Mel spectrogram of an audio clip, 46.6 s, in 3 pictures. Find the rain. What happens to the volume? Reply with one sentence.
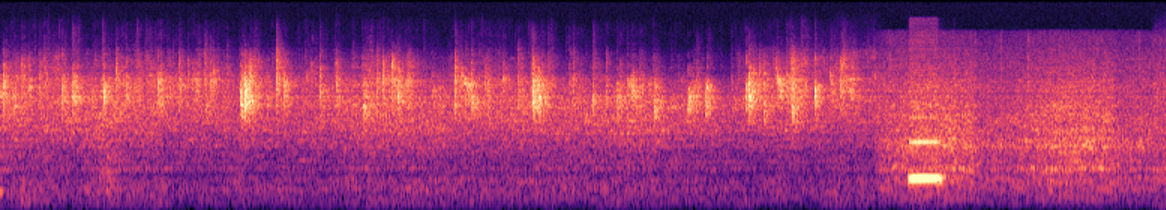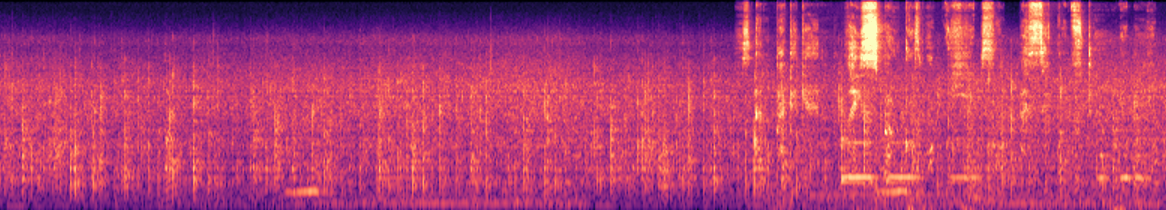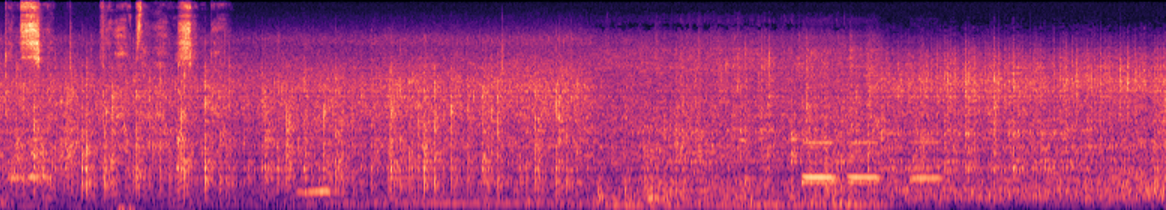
The loudness of the rain stays about the same.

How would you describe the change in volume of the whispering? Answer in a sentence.
The volume of the whispering goes down.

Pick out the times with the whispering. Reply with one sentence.
The whispering can be heard from 25.4 to 34.2 s.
